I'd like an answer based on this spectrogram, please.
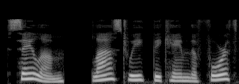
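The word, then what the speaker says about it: Salame: Lieutenant salamis often were salami whose name is pronounced Salem last week became the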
